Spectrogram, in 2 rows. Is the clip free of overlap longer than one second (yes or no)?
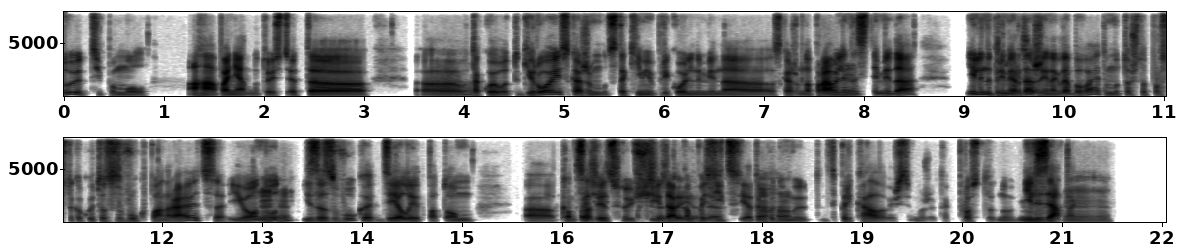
no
